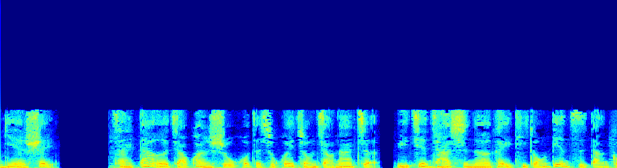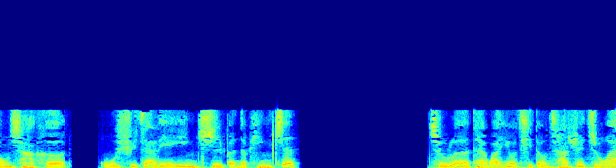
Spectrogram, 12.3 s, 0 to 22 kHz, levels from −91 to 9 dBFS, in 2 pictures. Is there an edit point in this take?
yes; 1 cut; at 3.8 s

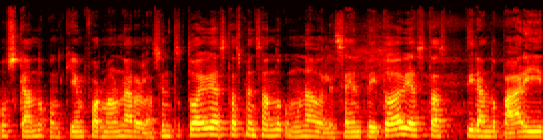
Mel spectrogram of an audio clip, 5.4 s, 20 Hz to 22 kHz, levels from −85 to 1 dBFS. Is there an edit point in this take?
no; 0 cuts

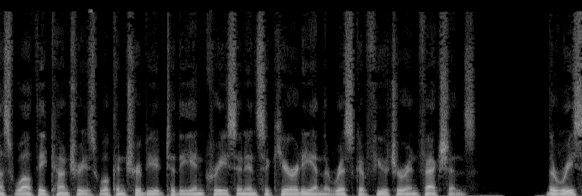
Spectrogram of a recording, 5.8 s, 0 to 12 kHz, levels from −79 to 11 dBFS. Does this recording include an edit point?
no; 0 cuts

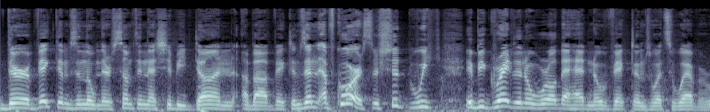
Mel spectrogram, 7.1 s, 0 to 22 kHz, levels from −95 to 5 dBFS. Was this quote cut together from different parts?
yes; 2 cuts; at 0.9 s, 5.1 s

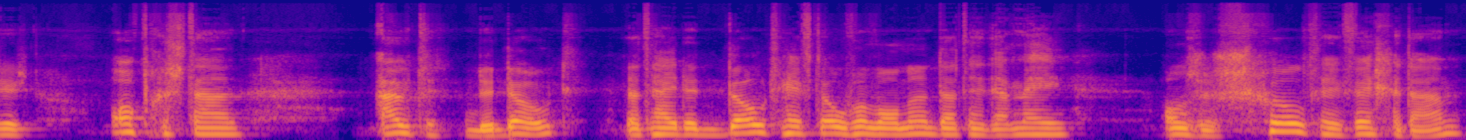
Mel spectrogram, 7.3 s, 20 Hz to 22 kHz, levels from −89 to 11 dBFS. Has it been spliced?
no; 0 cuts

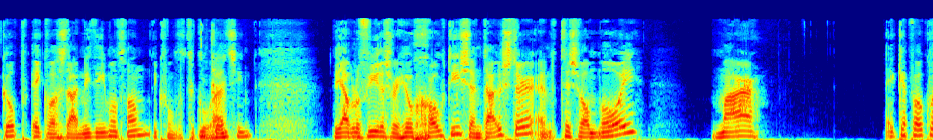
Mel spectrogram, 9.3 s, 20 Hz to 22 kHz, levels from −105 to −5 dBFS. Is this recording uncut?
yes; 0 cuts

